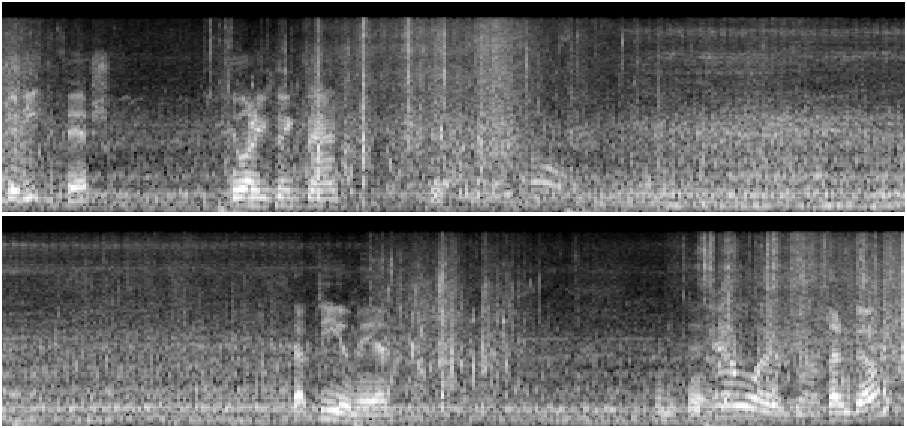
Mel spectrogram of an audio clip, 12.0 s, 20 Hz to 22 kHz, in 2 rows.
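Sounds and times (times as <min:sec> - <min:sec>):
outboard motor idling: 0:00.0 - 0:12.0.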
